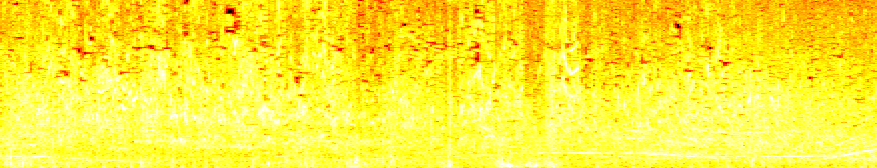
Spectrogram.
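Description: A squealing tone that slides slowly down and back up in pitch several times, over a loud, dense wash of noise like crowd hubbub.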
